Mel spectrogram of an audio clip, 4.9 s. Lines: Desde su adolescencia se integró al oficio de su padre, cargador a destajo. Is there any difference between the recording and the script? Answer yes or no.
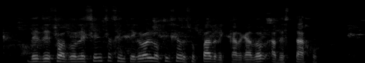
no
